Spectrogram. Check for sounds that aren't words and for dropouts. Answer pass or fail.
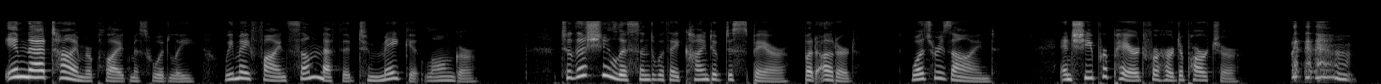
fail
